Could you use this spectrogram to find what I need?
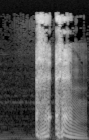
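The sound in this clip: A man gives two dry coughs, close together, loud and voiced, with a short gap between them and nothing else around them.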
